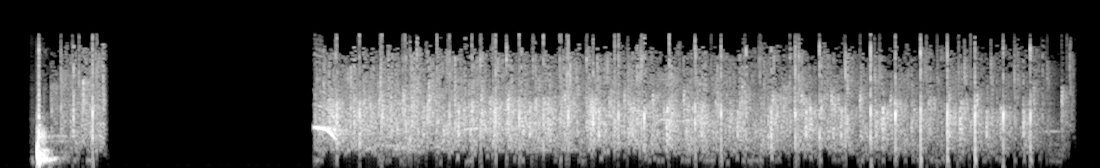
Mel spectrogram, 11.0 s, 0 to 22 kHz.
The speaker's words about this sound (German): Und können wir auch klatschen für Jesus? Das machen wir jetzt auch nochmal. Moment. 1, 2.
